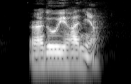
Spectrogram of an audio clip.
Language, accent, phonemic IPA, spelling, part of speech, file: French, France, /ɛ̃.do.i.ʁa.njɛ̃/, indo-iranien, adjective, LL-Q150 (fra)-indo-iranien.wav
- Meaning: Indo-Iranian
